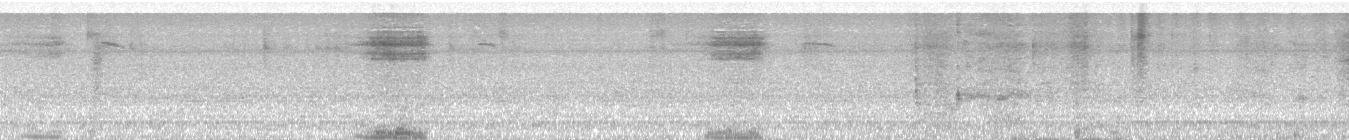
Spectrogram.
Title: My Mom Snores like Cookie Monster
